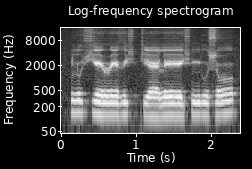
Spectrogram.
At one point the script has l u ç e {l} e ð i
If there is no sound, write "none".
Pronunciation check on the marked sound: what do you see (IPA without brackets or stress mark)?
ɹ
